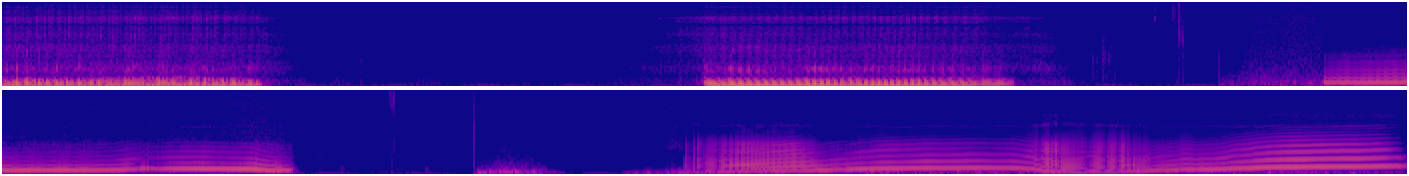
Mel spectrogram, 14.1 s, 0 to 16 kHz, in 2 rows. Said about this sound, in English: And she pressed play on one of the snore sessions. And instead of steady snores, there were steady, steady 12-second loud farts. So there'd be some snoring.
